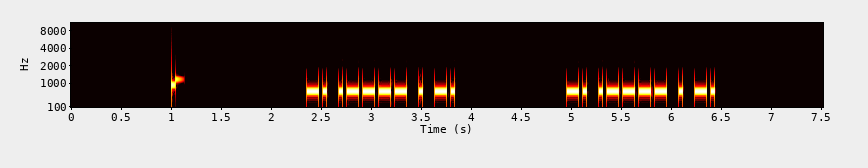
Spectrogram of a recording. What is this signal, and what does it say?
Morse code, heard as a keyed tone, about 30 wpm, 700 Hz. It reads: N1EN N1EN
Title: Easy Call Signs Repeated 2x - 30wpm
